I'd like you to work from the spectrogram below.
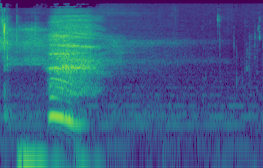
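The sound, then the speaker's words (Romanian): A single deep, breathy intake of air, swelling quickly and then fading out into near silence. No one speaks. “Am luat o respirație lungă.”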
